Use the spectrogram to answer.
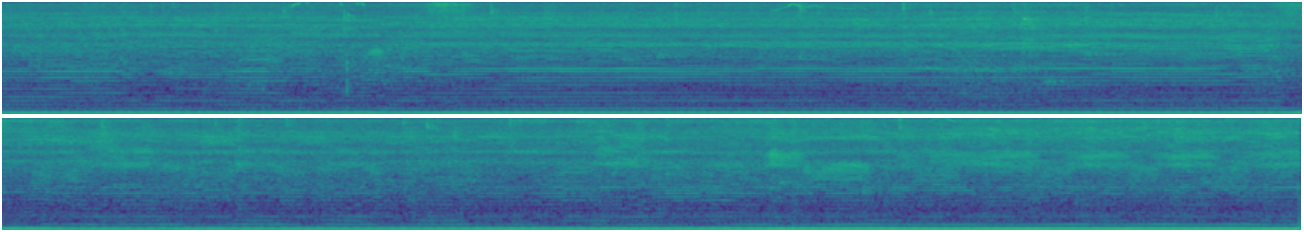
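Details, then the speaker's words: Percussive vibration massage device used during a manual therapy and chiropractic session on a very large, long-tense man, working the fascia by waves, vibration and percussion: steady low motor buzz and deep drone, intensifying slightly at the end. "彼には、波動、振動、打撃を通じて筋膜全体に作用するタイプの機械を使用します。ここでは、筋膜が下まで完全にリリースされます。"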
